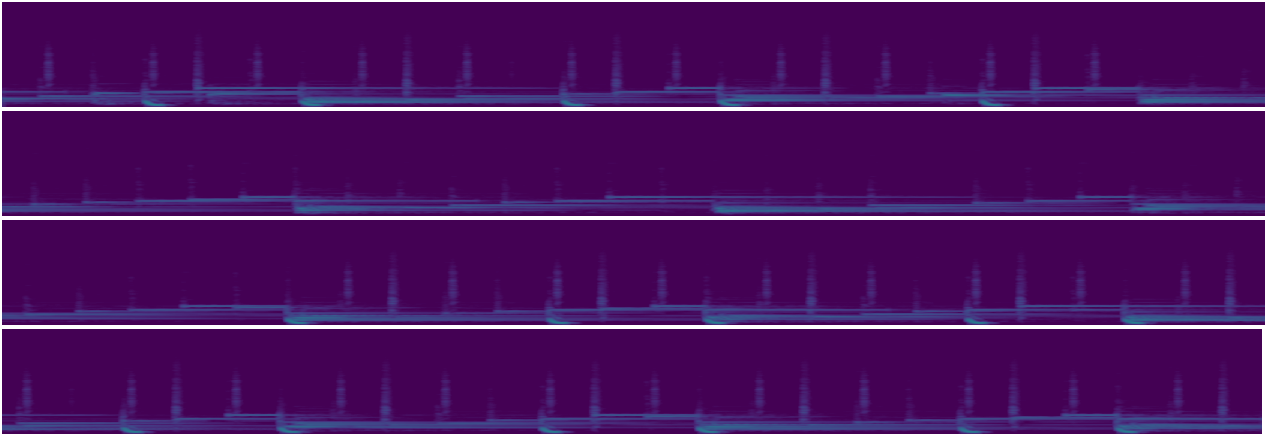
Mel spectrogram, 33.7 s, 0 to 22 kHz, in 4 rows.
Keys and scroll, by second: 0.4 1, 0.5 Return, 5.2 ctrl+c, 6.1 ctrl+v, 8.3 ctrl+c, 8.5 ctrl+v, 8.8 ctrl+s, 11.2 space, 15.0 space, 15.2 ctrl+s, 24.7 x, 28.2 ctrl+z, 28.8 ctrl+s, 30.5 ctrl+s.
